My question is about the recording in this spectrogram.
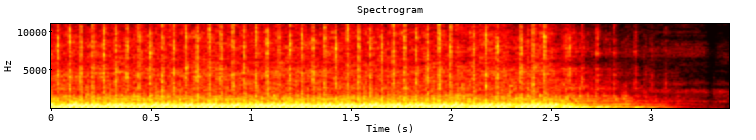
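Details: Old VW Beetle engine sat about two years, on a start stand, fed fuel from a squirt bottle: quick steady firing beat at crisp even idle for a few seconds, then winds down and stops; runs healthy.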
